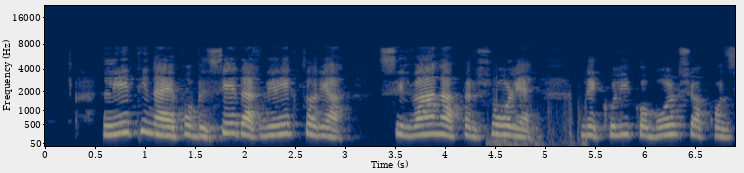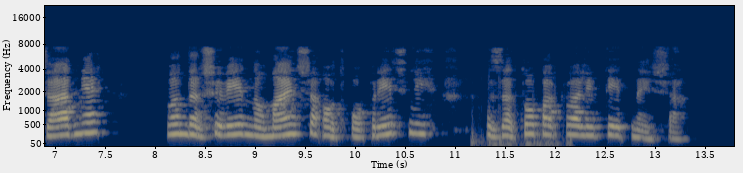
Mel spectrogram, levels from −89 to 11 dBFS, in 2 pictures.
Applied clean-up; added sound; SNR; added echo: neural mask model RNNoise.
